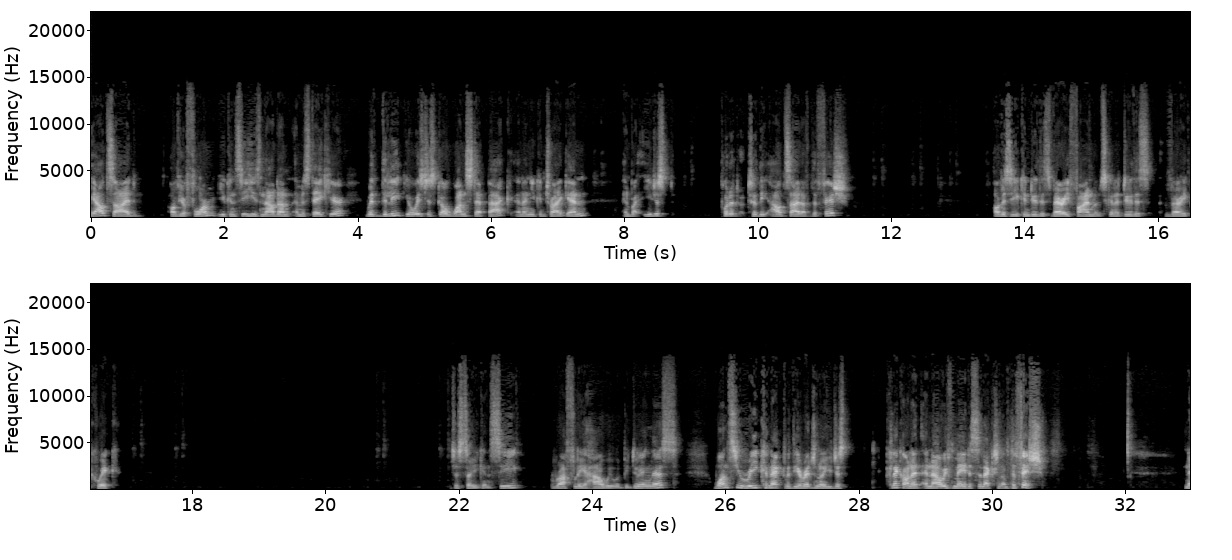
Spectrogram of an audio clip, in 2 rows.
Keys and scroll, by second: 3.6 BackSpace, 5.0 BackSpace.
